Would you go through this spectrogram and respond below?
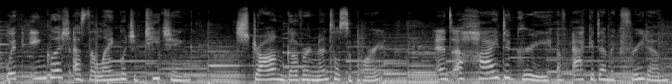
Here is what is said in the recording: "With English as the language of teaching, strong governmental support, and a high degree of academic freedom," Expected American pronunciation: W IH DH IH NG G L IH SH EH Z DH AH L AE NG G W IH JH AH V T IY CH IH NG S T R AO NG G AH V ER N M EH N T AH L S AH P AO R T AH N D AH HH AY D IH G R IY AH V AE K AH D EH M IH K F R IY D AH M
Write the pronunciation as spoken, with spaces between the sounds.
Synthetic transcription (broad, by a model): W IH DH IH NG G L IH SH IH Z DH AH L AE NG G W IH JH AH V T IY CH IH NG S T R AO NG G AH V ER N M EH N T L S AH P AO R T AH N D AH HH AY D IH G R IY AH V AE K AH D EH M IH K F R IY D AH M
